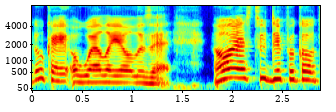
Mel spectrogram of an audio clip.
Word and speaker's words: Oweleo: So Oweleo, am I pronouncing that correctly? Yes, Oweleo.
